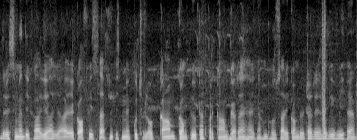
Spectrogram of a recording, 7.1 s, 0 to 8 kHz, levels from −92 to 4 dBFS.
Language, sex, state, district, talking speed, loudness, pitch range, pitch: Hindi, male, Bihar, Muzaffarpur, 220 wpm, -21 LUFS, 105-110 Hz, 105 Hz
